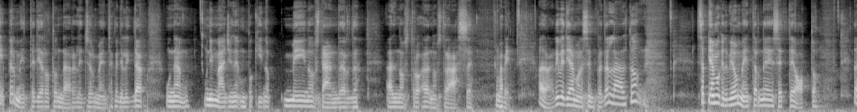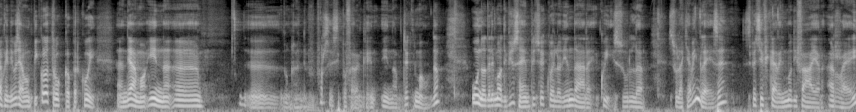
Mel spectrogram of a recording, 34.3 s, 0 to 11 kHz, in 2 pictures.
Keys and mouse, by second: 1.7 click, 3.7 click, 4.1 middle click, 5.1 click, 5.5 click, 11.9 KP_1, 24.1 Tab, 27.3-34.2 drag.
